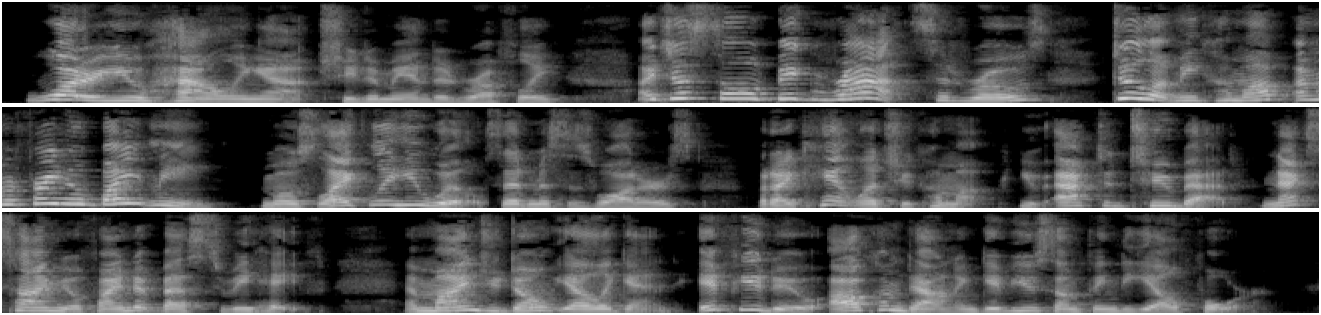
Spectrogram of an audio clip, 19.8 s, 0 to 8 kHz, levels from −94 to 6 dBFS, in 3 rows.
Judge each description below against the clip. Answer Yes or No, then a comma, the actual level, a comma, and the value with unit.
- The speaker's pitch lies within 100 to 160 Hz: No, high, 225 Hz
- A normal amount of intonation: No, wide, 7.8 semitones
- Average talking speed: No, fast, 215 wpm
